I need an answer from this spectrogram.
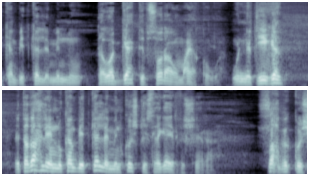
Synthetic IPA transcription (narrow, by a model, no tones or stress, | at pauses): kæːmbejet̪̚kælːæmːenːo̰t̪æwæɡːæht̪bsˤoɾˤʕɑwemaʕaːjæqo̰wːæwɪnːæt̪iːɡæ | ʔet̪ːɑd̪ˤɑħliʔenːokæːmbejet̪̚kælːæmːɪnkoʃkisæɡæːjɾfiʃːæ̰ːɾḛʕ | sˤɑħbɪkːoʃ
